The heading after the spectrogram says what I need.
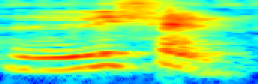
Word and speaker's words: listen: जैसे LISTEN। अब इस वर्ड को ये देखिए इस प्रकार से पढ़ा जाएगा, टी को साइलेंट कर देंगे तो क्या वर्ड पढ़ा जाएगा, ये पढ़ा जाएगा लिसन।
